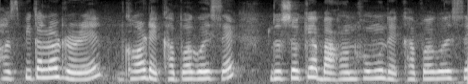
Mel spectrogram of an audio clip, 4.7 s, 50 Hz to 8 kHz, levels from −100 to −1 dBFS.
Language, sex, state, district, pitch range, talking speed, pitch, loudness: Assamese, female, Assam, Sonitpur, 240-275 Hz, 140 wpm, 255 Hz, -15 LUFS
